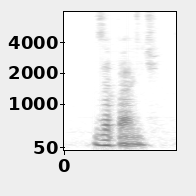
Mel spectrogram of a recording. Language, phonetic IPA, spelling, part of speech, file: Polish, [zaˈpalʲit͡ɕ], zapalić, verb, LL-Q809 (pol)-zapalić.wav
